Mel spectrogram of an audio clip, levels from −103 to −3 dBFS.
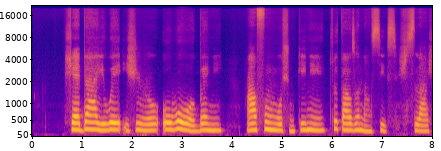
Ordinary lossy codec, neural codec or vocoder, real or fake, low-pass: none; autoencoder, 48 kHz, 32 numbers a frame, DAC-VAE, trained on Japanese speech; fake; none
